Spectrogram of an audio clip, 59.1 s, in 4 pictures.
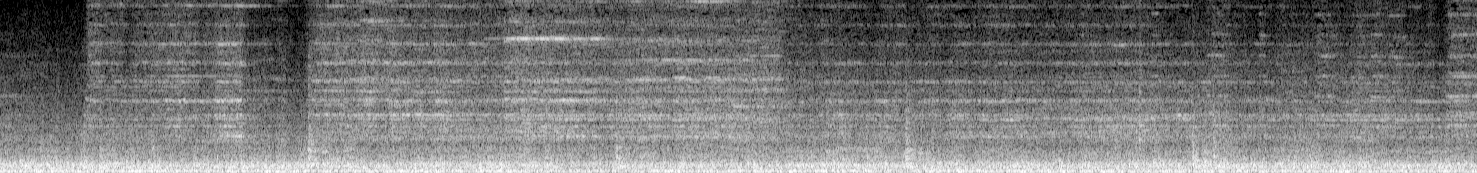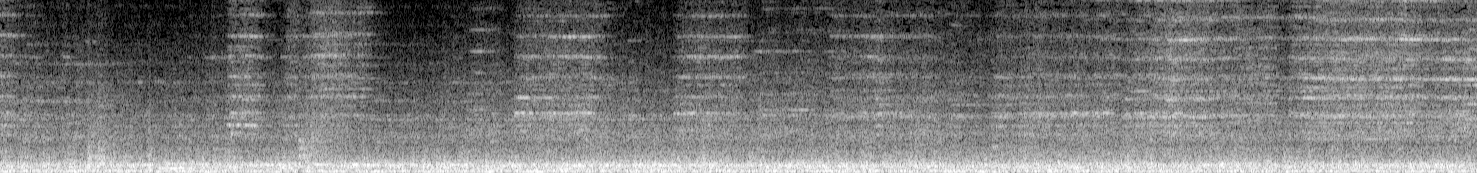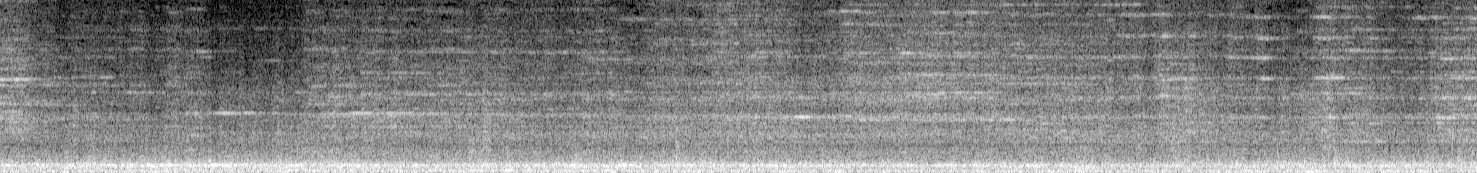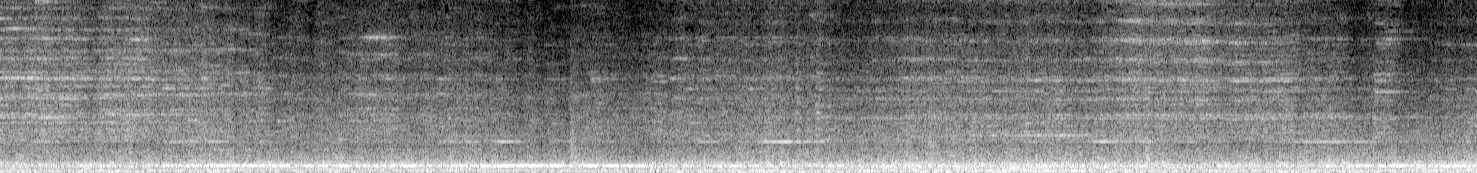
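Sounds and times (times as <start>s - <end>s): freight train rumbling: 0.0s - 59.0s
wheel squeal: 54.7s - 58.4s.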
